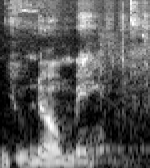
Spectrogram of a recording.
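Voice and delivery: secretive, just-between-us, knowing conspiratorial tone. Grabbing the man by the throat in a game scene: conspiratorial. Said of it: "it turns from something violent into conspirational".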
